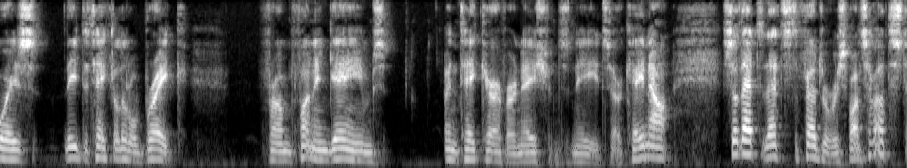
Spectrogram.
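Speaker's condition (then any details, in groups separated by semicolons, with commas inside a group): No condition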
